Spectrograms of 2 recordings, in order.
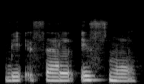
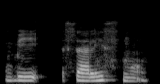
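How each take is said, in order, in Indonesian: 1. Kedua kata itu diucapkan terpisah. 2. Kedua kata itu menyambung melalui huruf lam. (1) "ini awalnya di bacaannya itu" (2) "dipindahkan ke huruf lam menjadi bi'salismu"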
